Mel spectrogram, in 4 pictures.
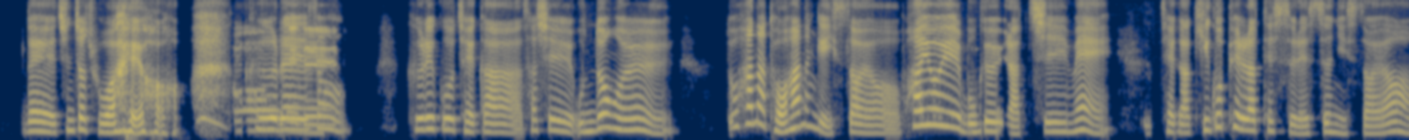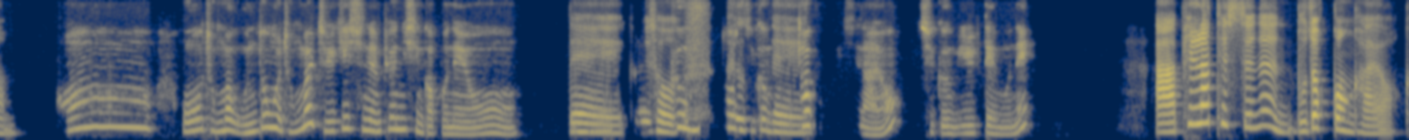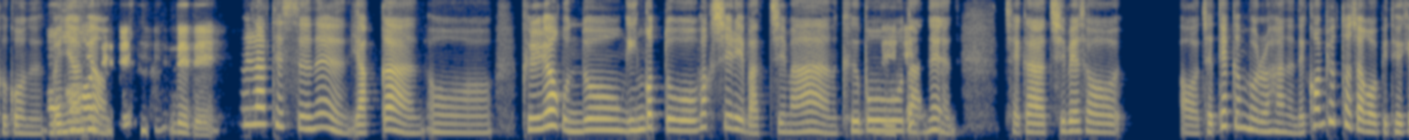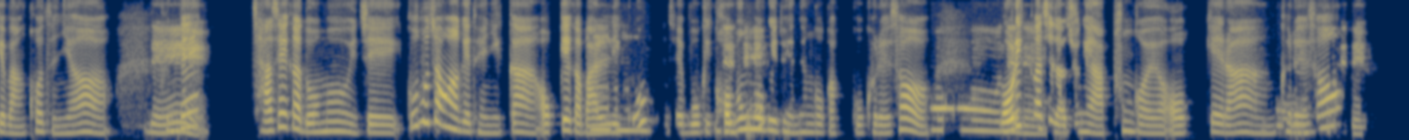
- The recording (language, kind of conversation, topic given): Korean, advice, 운동을 중단한 뒤 다시 동기를 유지하려면 어떻게 해야 하나요?
- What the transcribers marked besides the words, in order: laughing while speaking: "좋아해요"; other background noise; teeth sucking; laugh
